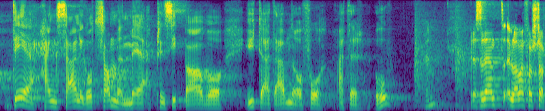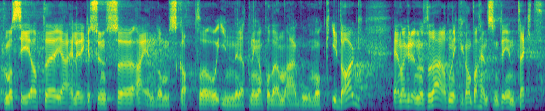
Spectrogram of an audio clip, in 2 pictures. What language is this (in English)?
Norwegian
